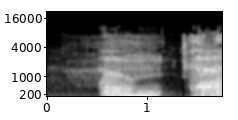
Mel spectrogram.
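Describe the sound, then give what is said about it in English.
A man clears gravel from his throat in two rough, rasping bursts, the first long and gravelly, the second starting after a short pause and running to the end. “Hold on, I gotta clear this gravel out of my throat.”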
